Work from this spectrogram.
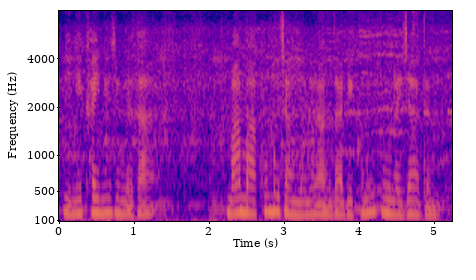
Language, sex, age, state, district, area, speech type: Bodo, female, 60+, Assam, Udalguri, rural, spontaneous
